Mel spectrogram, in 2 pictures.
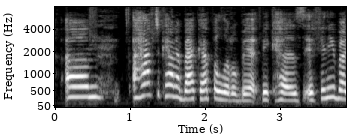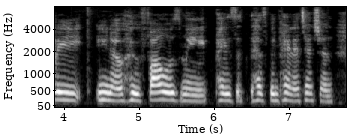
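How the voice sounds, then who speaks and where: A woman's fairly high voice in a Texan accent, moderate in pace with lively intonation, dry and close with no echo. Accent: Texan accent, noticeable. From Texas. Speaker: Spanish teacher. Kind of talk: personal interview testimony.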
